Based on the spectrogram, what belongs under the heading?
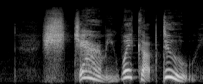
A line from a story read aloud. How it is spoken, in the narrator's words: he hissed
